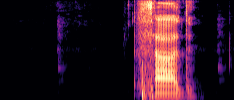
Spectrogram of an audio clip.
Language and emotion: Russian, neutral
